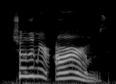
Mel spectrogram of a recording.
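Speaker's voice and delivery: rally the room with a yell; shouting command. A narrator's reading. Benny shouting to the crowd.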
